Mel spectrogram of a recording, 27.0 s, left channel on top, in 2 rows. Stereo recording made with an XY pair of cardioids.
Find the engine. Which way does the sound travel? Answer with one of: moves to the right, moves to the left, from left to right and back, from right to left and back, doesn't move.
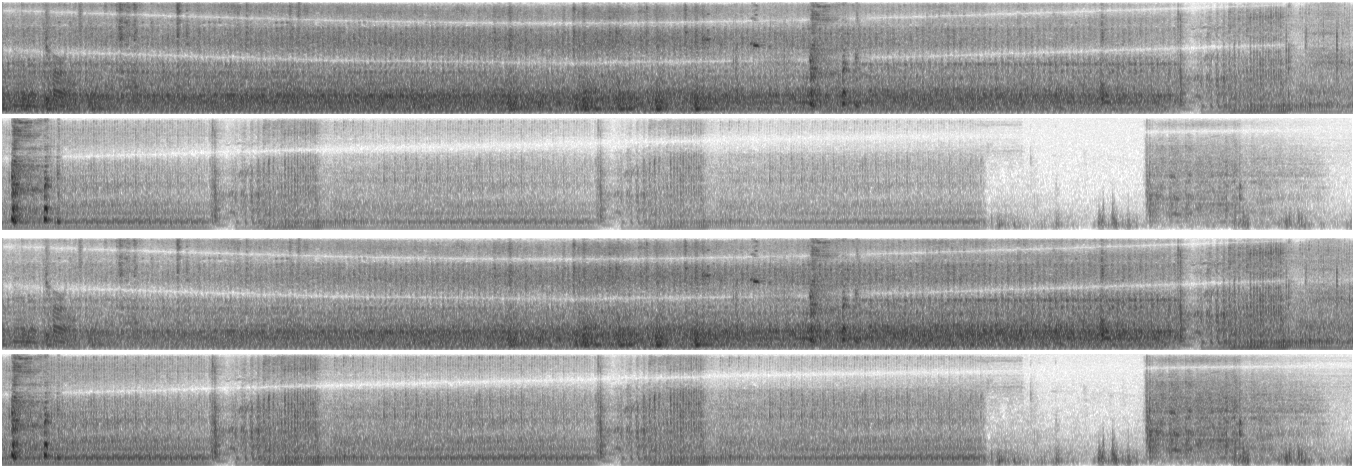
moves to the right.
